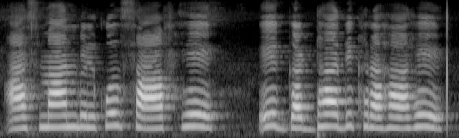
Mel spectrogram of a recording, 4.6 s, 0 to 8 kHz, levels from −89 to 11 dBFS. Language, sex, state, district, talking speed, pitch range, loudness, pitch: Hindi, female, Madhya Pradesh, Bhopal, 115 wpm, 230-265 Hz, -14 LUFS, 250 Hz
